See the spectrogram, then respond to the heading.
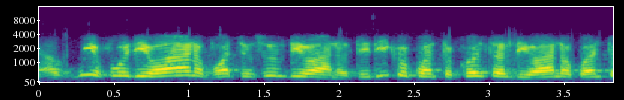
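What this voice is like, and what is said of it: Usual voice. Nothing is said of it.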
